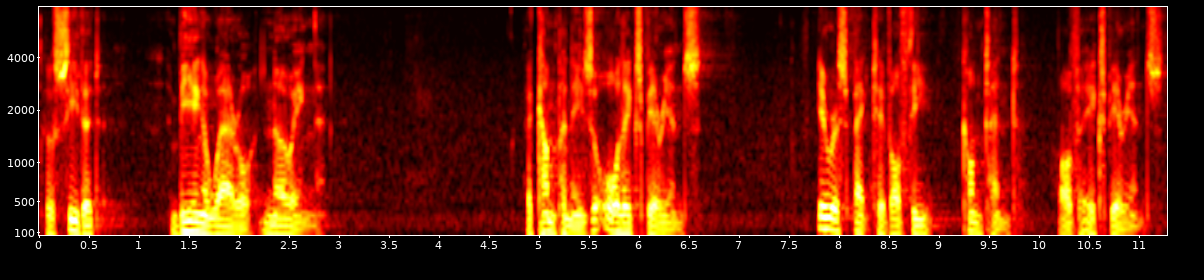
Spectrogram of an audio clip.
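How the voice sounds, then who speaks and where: Very slow, low-voiced man guiding meditation. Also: animated, husky, in a large hall. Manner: measured, instructing in short phrases with long pauses. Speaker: meditation teacher. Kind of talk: guided meditation.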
